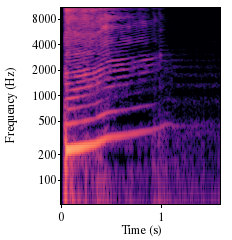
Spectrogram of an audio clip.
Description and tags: cartoon jump
cartoon style jumping sound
